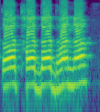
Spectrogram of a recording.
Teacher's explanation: त वर्ग का उच्चारण स्थान दंत हो जाएगा।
